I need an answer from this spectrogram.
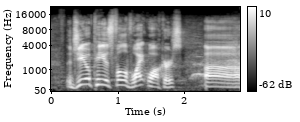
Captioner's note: cheers and applause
